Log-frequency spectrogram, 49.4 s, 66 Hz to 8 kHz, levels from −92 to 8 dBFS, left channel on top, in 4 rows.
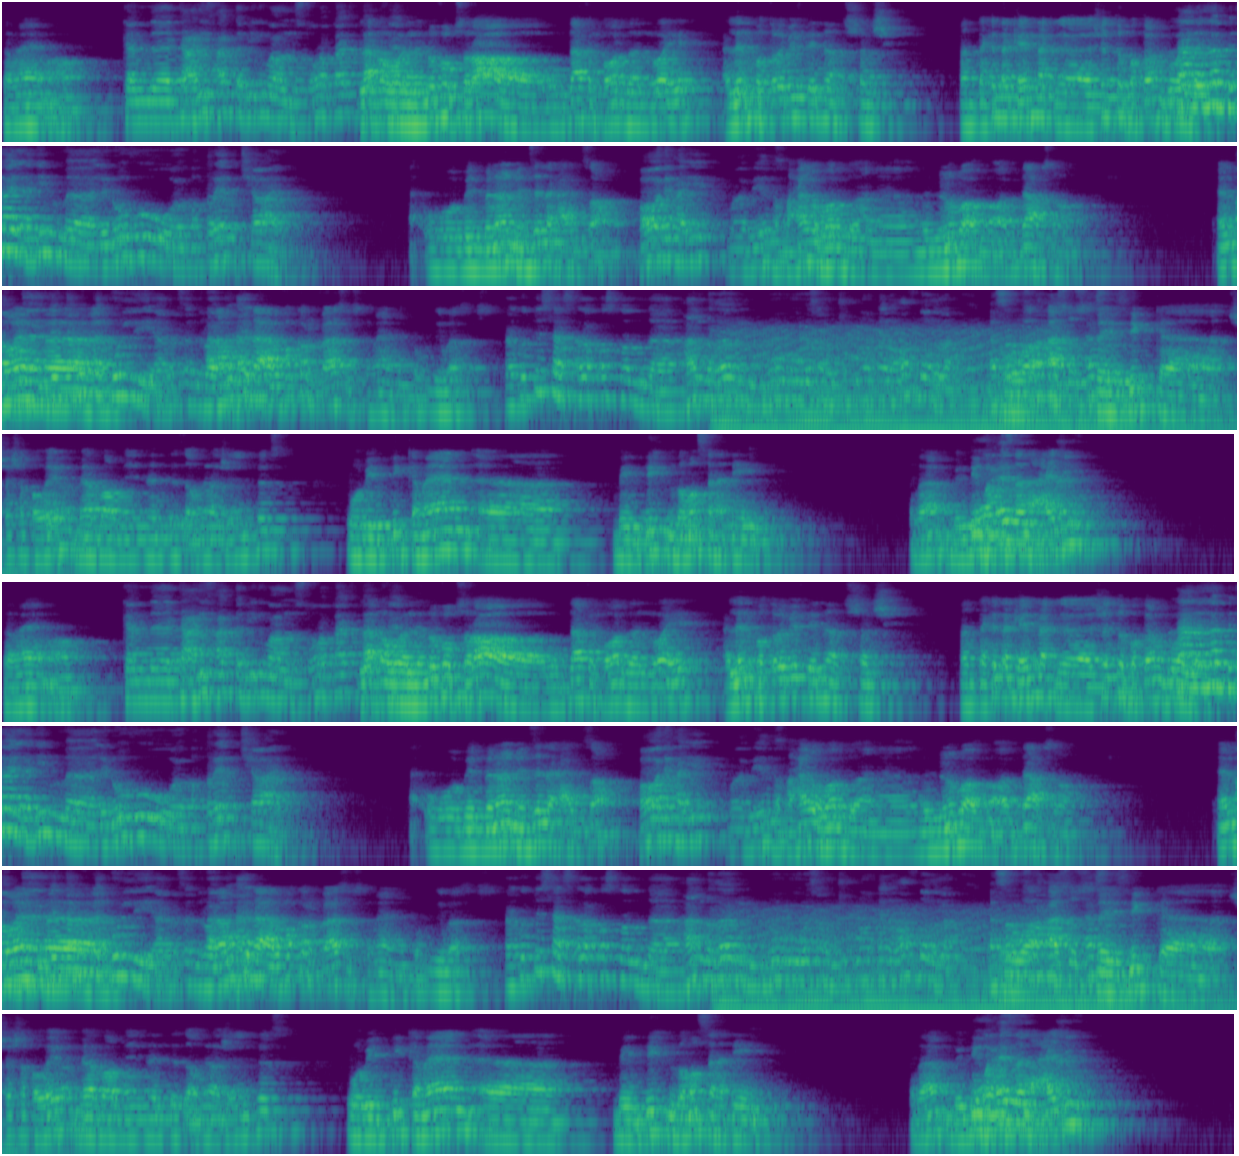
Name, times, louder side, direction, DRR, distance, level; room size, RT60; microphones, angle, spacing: voice 1, 0.0-0.7 3.5-6.8 7.2-8.8 9.6-12.0 16.5-18.4 20.0-23.0 24.5-25.8 26.7-29.3 34.6-39.8 40.5-42.6 43.2-44.6 46.1-47.8, right 1 dB, 30° left, -2 dB, 0.7 m, -27 dB
voice 2, 1.2-4.0 11.7-15.2 18.7-20.1 24.7-27.2 29.7-34.2 34.5-35.9 46.7-47.9, left 1 dB, 10° right, -4 dB, 0.3 m, -30 dB
sound 1, 31.8-37.7, left 1 dB, 65° left, 0.4 m, -34 dB
3.3 x 3.2 x 3.1 m, 0.94 s
head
